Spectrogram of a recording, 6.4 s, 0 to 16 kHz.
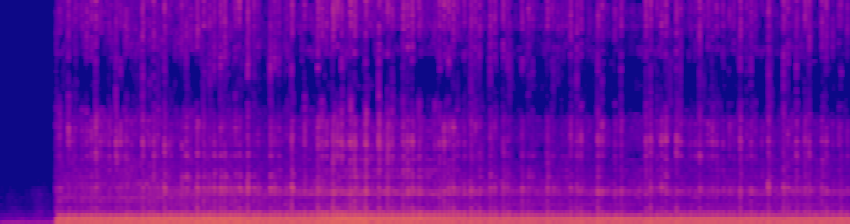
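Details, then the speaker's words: Rebuilt Husqvarna 372XP chainsaw, new coil cable, exhaust pipe still to be welded in, no bar and chain fitted: fires instantly into a strong, steady two-stroke buzz with no misfire; the loose pipe blew out on startup. Normal running. "She runs, started right up."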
